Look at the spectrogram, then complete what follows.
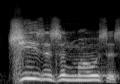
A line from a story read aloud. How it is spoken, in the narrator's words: shouted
